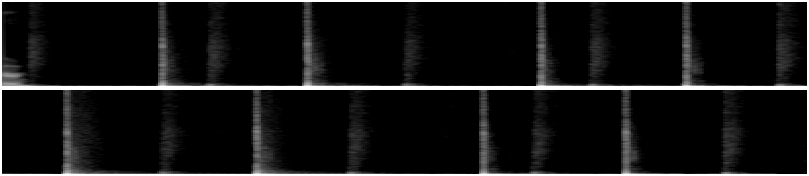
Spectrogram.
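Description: Multitracked acoustic drum kit playing back in a steady beat of kick and snare hits, about one a second, with low kick ringing after each. The kick is doubled by a MIDI-triggered acoustic kick sample, and the sample changes as different acoustic kick presets are auditioned.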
